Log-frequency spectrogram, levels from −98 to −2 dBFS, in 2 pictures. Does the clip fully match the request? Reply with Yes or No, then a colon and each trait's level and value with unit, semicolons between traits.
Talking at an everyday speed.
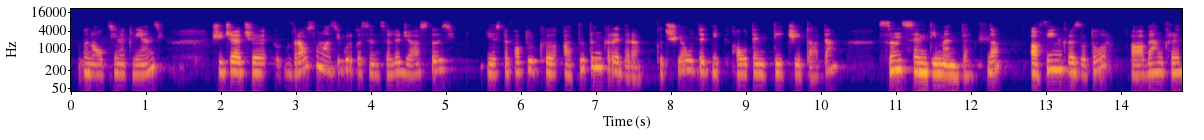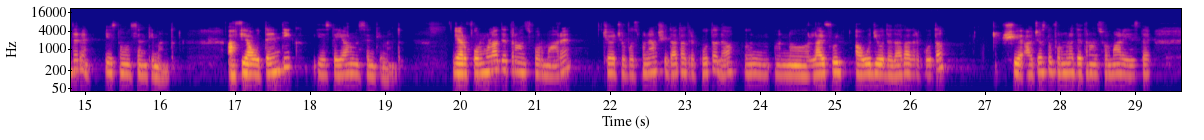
Yes: average, 135 wpm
